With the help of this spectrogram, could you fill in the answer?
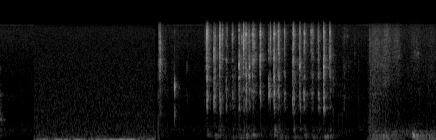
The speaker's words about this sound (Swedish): Efter att vi har haft massa slag på tangentbordet.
